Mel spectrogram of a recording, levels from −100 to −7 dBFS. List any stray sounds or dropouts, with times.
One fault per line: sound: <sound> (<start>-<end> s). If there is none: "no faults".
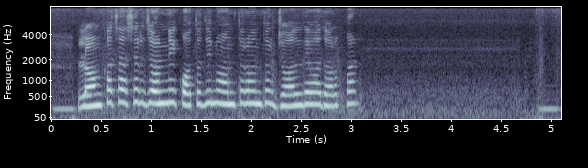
no faults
